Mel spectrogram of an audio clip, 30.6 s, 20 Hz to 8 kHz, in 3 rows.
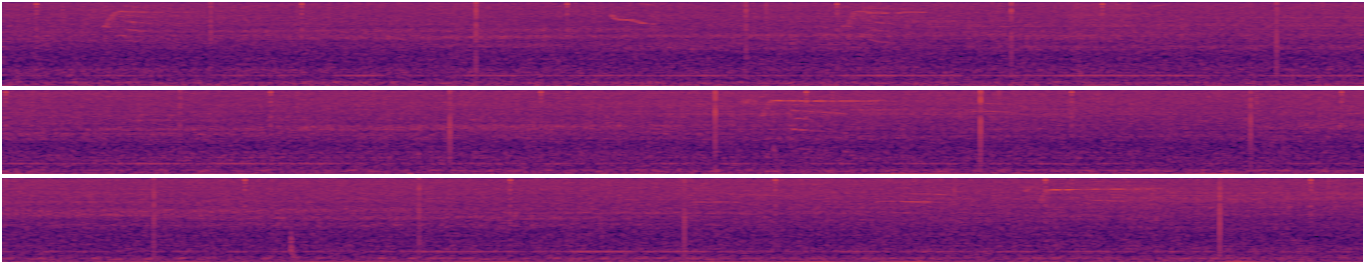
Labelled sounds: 0.6	1.6	killer whale, southern resident, call S36, 1.2 to 5.9 kHz
4.3	5.2	killer whale, 3.2 to 8.0 kHz
5.9	7.1	killer whale, southern resident, call S36, 1.6 to 7.7 kHz
15.7	17.1	killer whale, southern resident, call S36, 1.2 to 6.1 kHz
17.2	17.9	killer whale, 2.7 to 6.0 kHz
25.4	26.5	killer whale, 2.7 to 5.4 kHz
26.8	29.2	killer whale, 1.4 to 5.6 kHz

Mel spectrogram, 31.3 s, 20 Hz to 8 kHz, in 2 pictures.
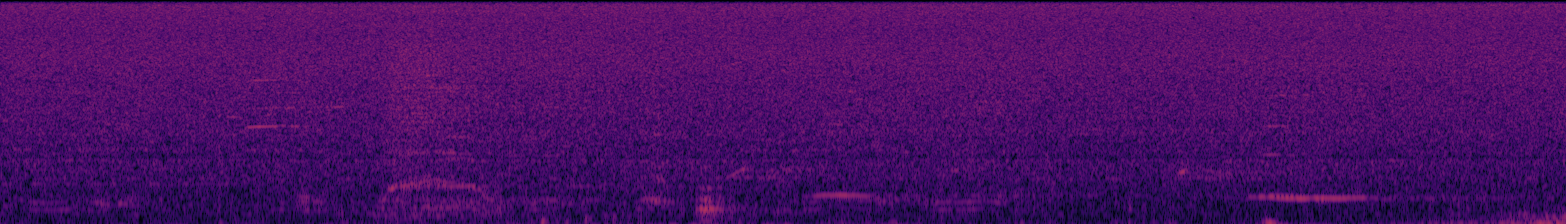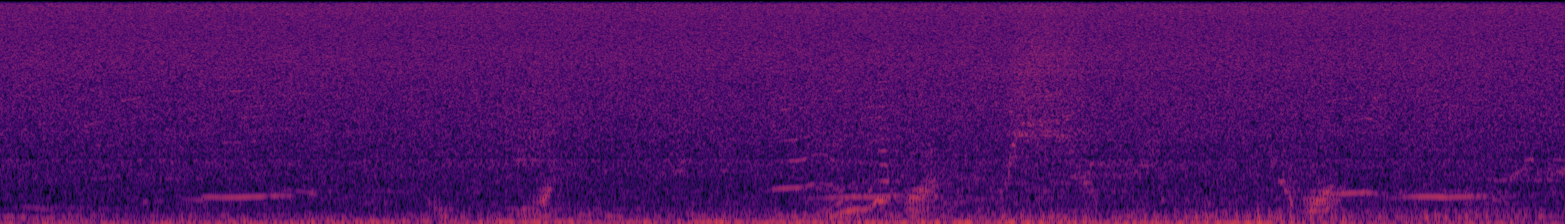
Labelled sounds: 2.5	2.8	humpback whale, 1.3 to 1.5 kHz

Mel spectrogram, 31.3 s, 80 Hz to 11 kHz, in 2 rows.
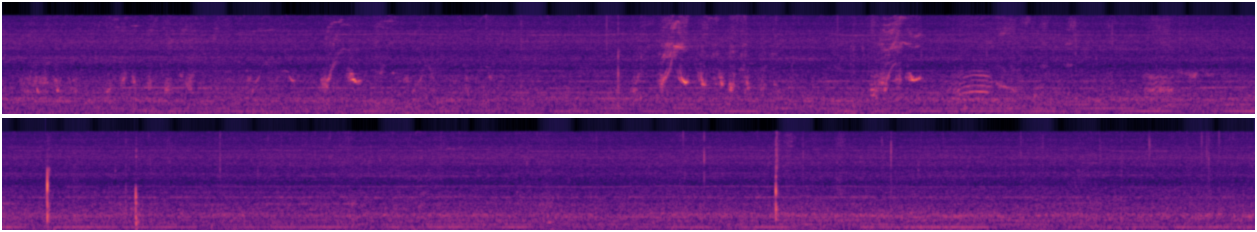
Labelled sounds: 0.2	0.9	killer whale, southern resident, call S10, 0.46 to 2.0 kHz
1.2	2.7	killer whale, southern resident, call S10, 0.27 to 8.0 kHz
2.9	3.7	killer whale, southern resident, L pod, call S19, 0.80 to 8.0 kHz
3.9	4.7	killer whale, southern resident, L pod, call S02iii, 0.54 to 8.0 kHz
4.7	5.5	killer whale, southern resident, 0.73 to 8.0 kHz
7.8	8.7	killer whale, southern resident, L pod, call S02iii, 0.35 to 8.0 kHz
8.7	9.4	killer whale, southern resident, call S10, 0.46 to 8.0 kHz
10.7	11.6	killer whale, southern resident, L pod, call S02iii, 0.38 to 8.0 kHz
11.8	13.5	killer whale, southern resident, call S10, 0.27 to 8.0 kHz
14.3	15.2	killer whale, southern resident, call S10, 0.27 to 8.0 kHz
20.8	21.5	killer whale, southern resident, 7.0 to 8.0 kHz
26.3	31.3	vessel noise, 0 to 8.0 kHz

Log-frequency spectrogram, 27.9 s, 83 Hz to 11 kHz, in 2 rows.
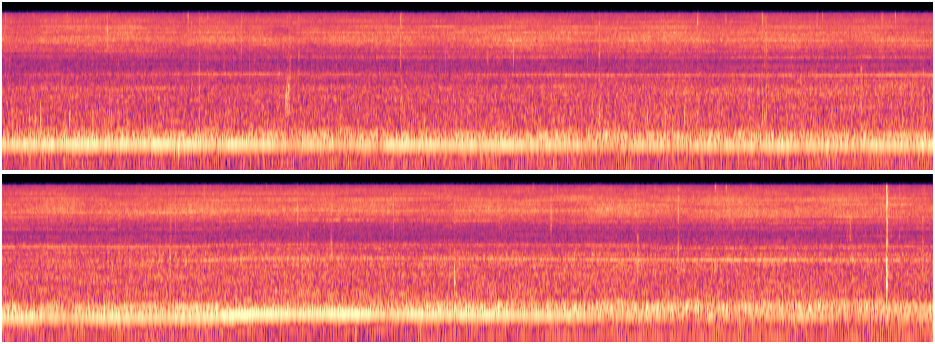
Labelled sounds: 22.9	27.9	vessel noise, 0 to 8.0 kHz

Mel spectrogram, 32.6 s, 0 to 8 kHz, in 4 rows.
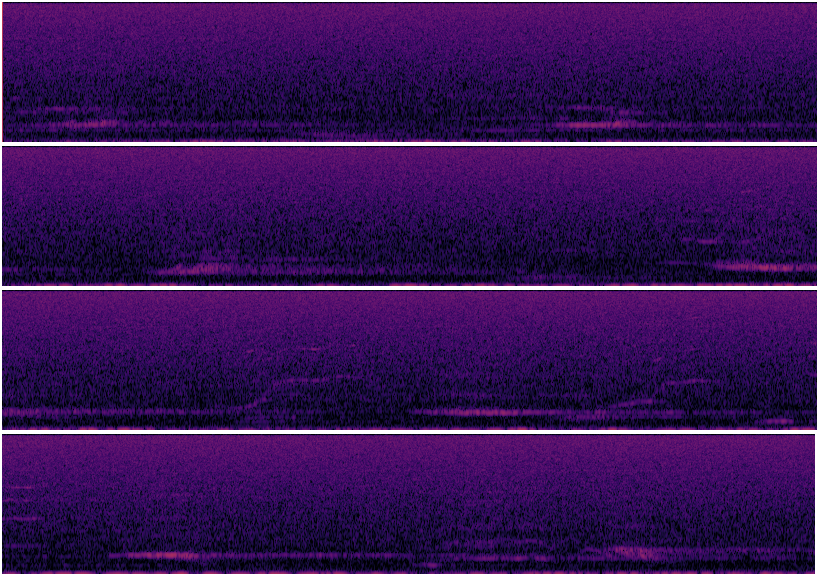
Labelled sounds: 15.1	15.4	humpback whale, 0.90 to 1.1 kHz
19.0	19.3	humpback whale, 0.93 to 1.2 kHz
22.8	23.4	humpback whale, 0.83 to 1.1 kHz
24.4	24.8	humpback whale, 1.2 to 1.9 kHz

